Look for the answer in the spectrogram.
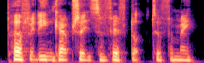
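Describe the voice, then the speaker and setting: A man's voice: a little high, flat delivery, fast talker, breathy edge, dry recording, studio quality. A man co-hosting a podcast, giving his opinions in a casual fan discussion. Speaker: podcast co-host.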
